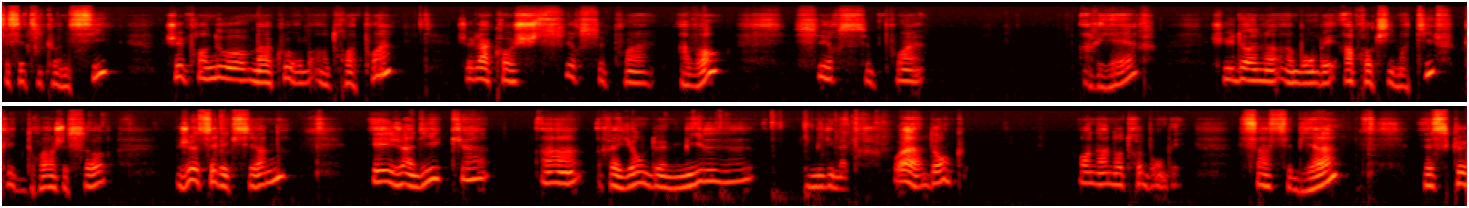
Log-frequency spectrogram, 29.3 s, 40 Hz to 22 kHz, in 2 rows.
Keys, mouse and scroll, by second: 0.0 click, 0.5-3.1 drag, 4.0-6.4 drag, 6.7 click, 10.7 click, 13.4 click, 14.6 middle click, 16.4 click, 19.2 click, 21.1-22.9 typing, 26.2-27.3 drag.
